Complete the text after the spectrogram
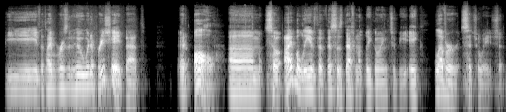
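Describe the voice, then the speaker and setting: A man streaming a solo tabletop roleplaying game, musing aloud in a halting way and reading out prompts as he plays. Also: lowish voice, rough recording. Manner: halting, musing, pauses mid-sentence.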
